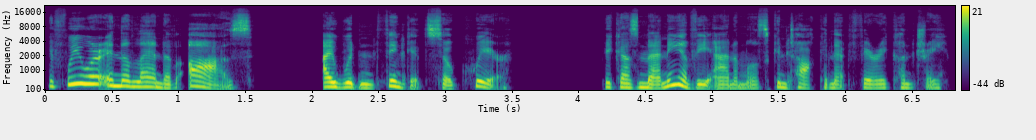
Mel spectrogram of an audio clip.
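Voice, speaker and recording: A woman's voice: fairly low pitch, animated, normal speed, dry recording, clean studio sound. A woman voicing a polite, curious little girl adrift at sea in a storybook reading. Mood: polite wonder. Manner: polite and wondering.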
